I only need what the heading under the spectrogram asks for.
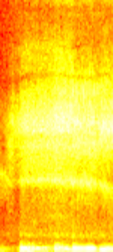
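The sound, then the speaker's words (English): A person makes a throaty, snoring-like snort: a short run of rough, buzzing voiced pulses, loud and nasal, imitating the sound of someone snoring. “God, you sound like Matilda snoring.”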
